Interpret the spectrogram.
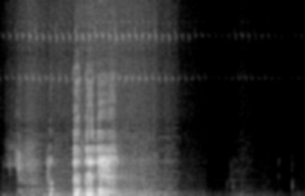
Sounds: Throat clearing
